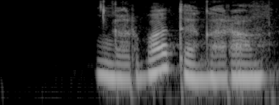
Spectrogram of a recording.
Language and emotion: Russian, neutral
